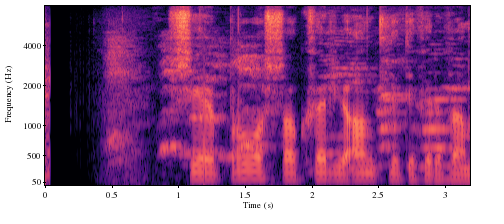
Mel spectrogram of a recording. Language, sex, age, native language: Icelandic, male, 14, Icelandic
